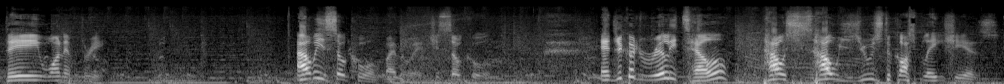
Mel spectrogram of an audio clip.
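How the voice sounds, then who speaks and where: Guy streaming a fighting game, super animated voice swinging all over, chatty and hyped, bit of music behind. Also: sits high, takes it slowly, pauses often. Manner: excitable and chatty, greets viewers. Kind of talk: casual live-stream commentary.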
